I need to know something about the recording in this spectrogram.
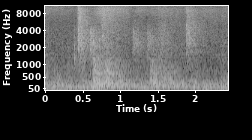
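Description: Chalk tapping and scratching on a blackboard while writing: several short strokes about half a second apart.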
